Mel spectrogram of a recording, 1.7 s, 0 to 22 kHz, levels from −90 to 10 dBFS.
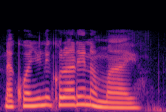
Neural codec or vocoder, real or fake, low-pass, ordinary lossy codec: none; real; 7.2 kHz; none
